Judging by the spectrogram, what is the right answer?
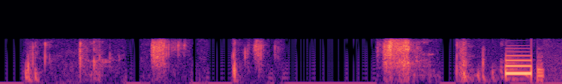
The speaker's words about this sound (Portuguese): Para concluir a liberação, aperte o zero e fale com um atendente.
